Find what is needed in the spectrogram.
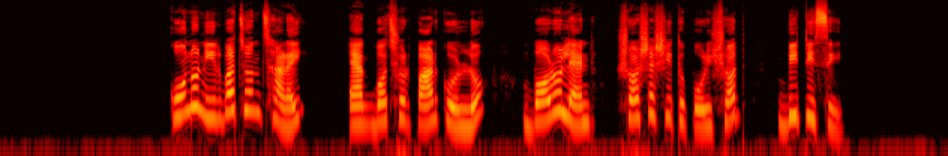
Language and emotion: Bengali, neutral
